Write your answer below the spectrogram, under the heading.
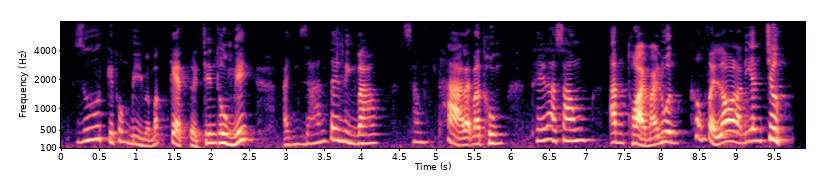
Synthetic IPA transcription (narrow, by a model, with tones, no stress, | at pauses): zu˦˥t̚kaː˨˦jfɔ˧wŋ͡mɓi˨˩maː˨˩ma˦˥t̚kɛ˨˩t̚ʔəː˧˩t͡ɕe˧nt̪ʰʊ˨˩ŋ͡mʔe˨˦ʔa˨˦jŋ̟zaː˨˦nt̪e˧nmï˨˩ŋ̟vaː˨˩w | saː˧wt̪ʰaː˧˩la̰ː˧˨jvaː˨˩wt̪ʰʊ˨˩ŋ͡m | t̪ʰe˨˦laː˨˩sa˧wŋ͡mʔa˧nt̪ʰwaː˧˩jmaː˨˦jlu˧ənxə˧wŋ͡mfaː˧˩jlɔ˧laː˨˩ɗi˧ʔa˧nt͡ɕɨ˨˩k̚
